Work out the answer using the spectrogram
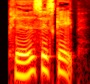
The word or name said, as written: pladeselskab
